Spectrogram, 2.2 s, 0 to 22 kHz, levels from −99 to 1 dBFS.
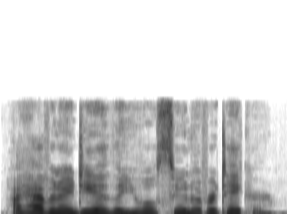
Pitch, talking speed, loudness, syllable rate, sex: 180 Hz, 280 wpm, -19 LUFS, 7.3 syllables/s, female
